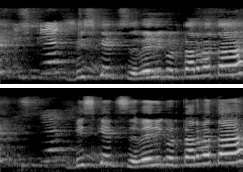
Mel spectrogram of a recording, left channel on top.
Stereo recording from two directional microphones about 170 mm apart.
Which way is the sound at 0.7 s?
50° right (ahead or behind).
